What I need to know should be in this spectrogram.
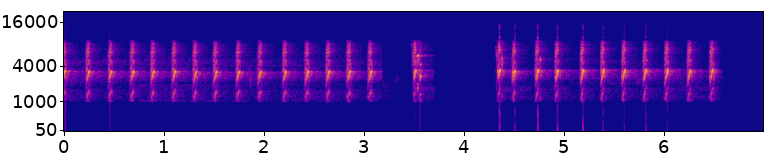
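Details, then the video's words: Squirrel calling in rapid repeated chips, a run of about three seconds, a brief pause with one isolated note, then another burst of evenly spaced sharp notes before falling silent. "เสียงกระรอก ສຽງກະຮອກ"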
